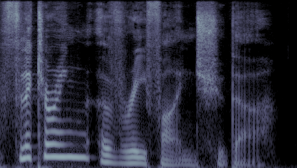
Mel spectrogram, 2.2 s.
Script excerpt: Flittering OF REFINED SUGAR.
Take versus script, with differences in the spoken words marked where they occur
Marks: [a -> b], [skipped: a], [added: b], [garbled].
Flittering OF REFINED SUGAR.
